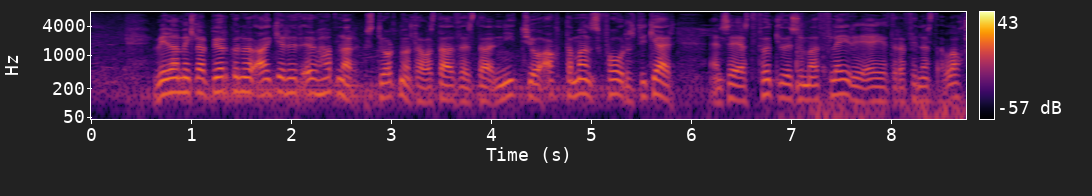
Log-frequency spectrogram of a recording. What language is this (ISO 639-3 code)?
isl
